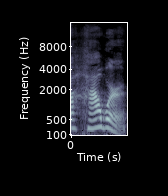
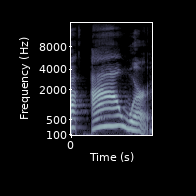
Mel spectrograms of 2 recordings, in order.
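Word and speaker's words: hour: แอ น นา เวอร์ คำ ว่า เอา เอ้อ ไม่ ได้ อ่าน ว่า ฮาวเวอร์ แบบ ที่ เรา เห็น เขา อ่าน ว่า อ้าว เออ เสียง ออก อ่าง นะ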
